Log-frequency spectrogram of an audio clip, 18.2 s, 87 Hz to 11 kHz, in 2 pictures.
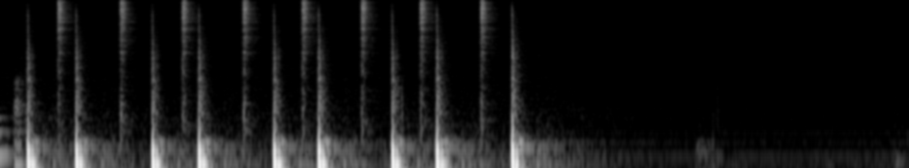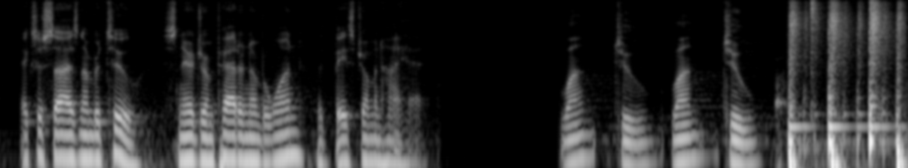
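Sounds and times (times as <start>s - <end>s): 
baiao patterns on drum kit: 0.3s - 5.7s, 16.9s - 18.1s.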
